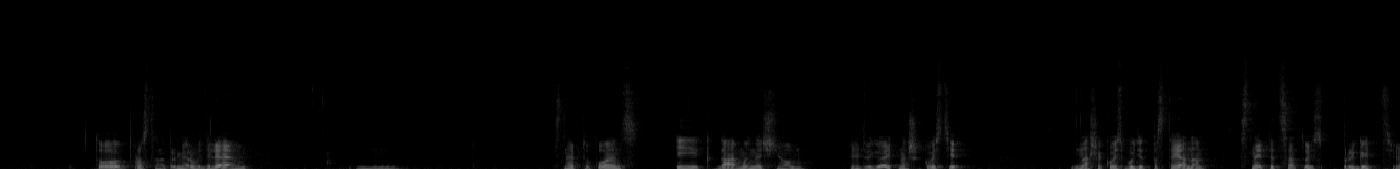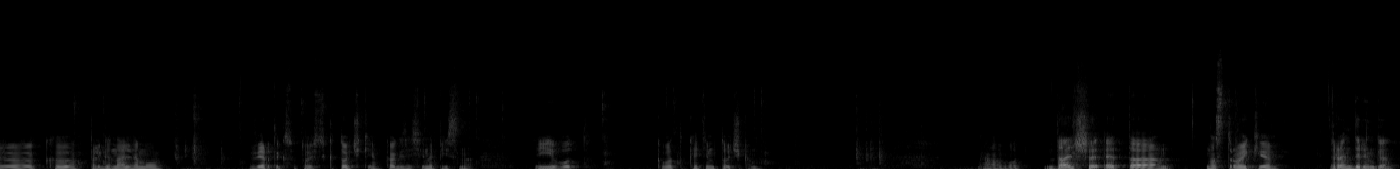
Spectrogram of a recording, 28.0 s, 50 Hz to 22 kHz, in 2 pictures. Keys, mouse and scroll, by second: 3.1 click, 6.8-14.7 drag, 15.0 scroll up 2, 15.4 scroll down 2, 15.8 f, 16.3-17.0 alt+drag, 18.1 click, 18.6 click, 19.0-20.0 right drag, 20.6 click, 21.5 click, 22.5 F8, 22.7 F8.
